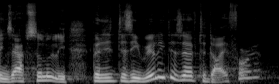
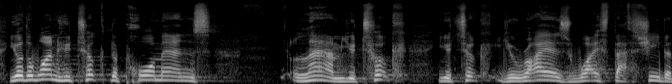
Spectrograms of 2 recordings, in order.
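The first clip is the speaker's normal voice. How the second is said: confronting rebuke; 4 semitones higher, 7 dB louder than usual. Acted. Prophet confronts the king.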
